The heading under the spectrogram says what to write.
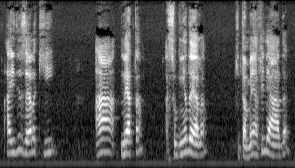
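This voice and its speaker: A man, a psychoanalyst talking through family cases in a lively conversational way and acting out the quoted dialogue. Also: high-pitched, a little slow. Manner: animated storyteller, acts out quoted dialogue. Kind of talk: conversational talk on family relationships.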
